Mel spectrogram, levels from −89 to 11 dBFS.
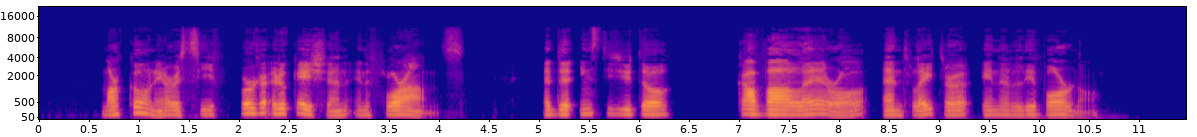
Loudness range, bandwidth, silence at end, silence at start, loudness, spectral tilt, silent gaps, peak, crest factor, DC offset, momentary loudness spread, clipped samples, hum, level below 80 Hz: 5 LU; 11.5 kHz; 0.9 s; 0.65 s; -22 LUFS; -6.5 dB/octave; 4.33-4.40 s, 4.82-4.87 s, 6.36-6.99 s, 8.37-8.43 s; 0 dBFS; 22 dB; under 0.1%; 14 LU; under 0.1%; none; -56 dBFS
